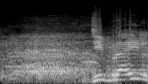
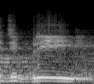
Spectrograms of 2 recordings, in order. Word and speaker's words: জিবরীল: জানে না সেই ফেরেশতার নাম কি জিব্রাইল না জিবরীল একটু সঠিক প্রোনাউন্সিয়েশনটা আপনারা শিখে যান ওই ফেরেশতার নাম হচ্ছে জিবরীল ফেরেশতার নামটা কি আল্লাহ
